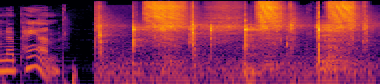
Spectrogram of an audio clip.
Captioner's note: sizzling sound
